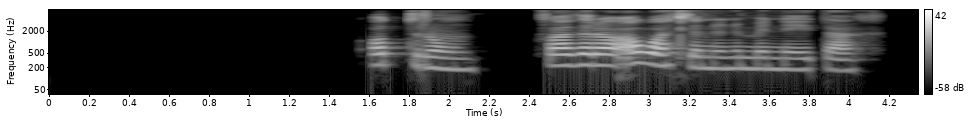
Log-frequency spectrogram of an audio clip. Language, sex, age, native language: Icelandic, female, 40-49, Icelandic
